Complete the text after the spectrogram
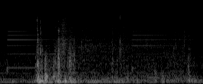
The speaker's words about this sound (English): And then I'm going to roll my window down. Hang on. All right.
